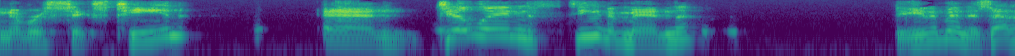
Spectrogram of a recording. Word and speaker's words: Thieneman: Thieneman, is that how you say it? Yeah. Thieneman, yeah.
